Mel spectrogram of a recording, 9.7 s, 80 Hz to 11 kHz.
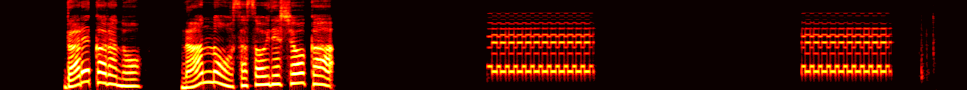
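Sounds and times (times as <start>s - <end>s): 
speech: 0.6s - 3.4s
telephone ringing with a trilling bell tone: 4.9s - 6.0s, 8.0s - 9.0s.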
